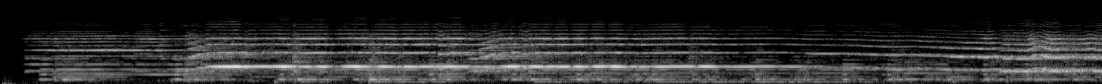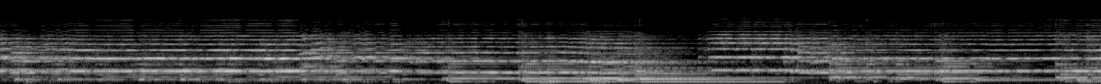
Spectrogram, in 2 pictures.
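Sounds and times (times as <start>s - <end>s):
kabak folk instrument playing: 0.2s - 22.0s.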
